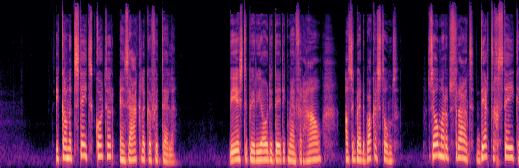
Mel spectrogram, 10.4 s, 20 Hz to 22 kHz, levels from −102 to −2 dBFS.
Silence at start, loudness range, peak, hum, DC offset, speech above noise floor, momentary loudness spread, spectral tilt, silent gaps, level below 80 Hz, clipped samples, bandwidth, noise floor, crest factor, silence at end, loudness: 1.1 s; 2 LU; -4 dBFS; none; under 0.1%; 51 dB; 9 LU; -5 dB/octave; none; -70 dBFS; under 0.1%; 20 kHz; -71 dBFS; 18 dB; 0 s; -20 LUFS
